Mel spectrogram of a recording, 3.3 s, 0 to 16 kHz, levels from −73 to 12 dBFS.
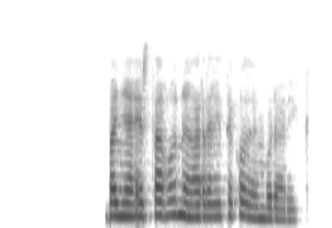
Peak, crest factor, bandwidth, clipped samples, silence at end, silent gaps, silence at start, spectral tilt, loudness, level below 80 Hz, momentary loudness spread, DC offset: -6 dBFS; 18 dB; 7.6 kHz; under 0.1%; 0.4 s; none; 1.05 s; -7.5 dB/octave; -22 LUFS; -68 dBFS; 14 LU; under 0.1%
